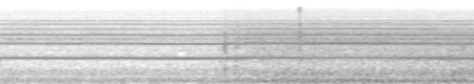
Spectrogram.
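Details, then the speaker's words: Car blower fan at low speed: steady high whistle with several even tones over soft fan rush, stops at full speed and returns when turned down; noisy blower motor suspected. "it only does this usually if I have it on low speed or if I Crank It Up it doesn't do it"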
